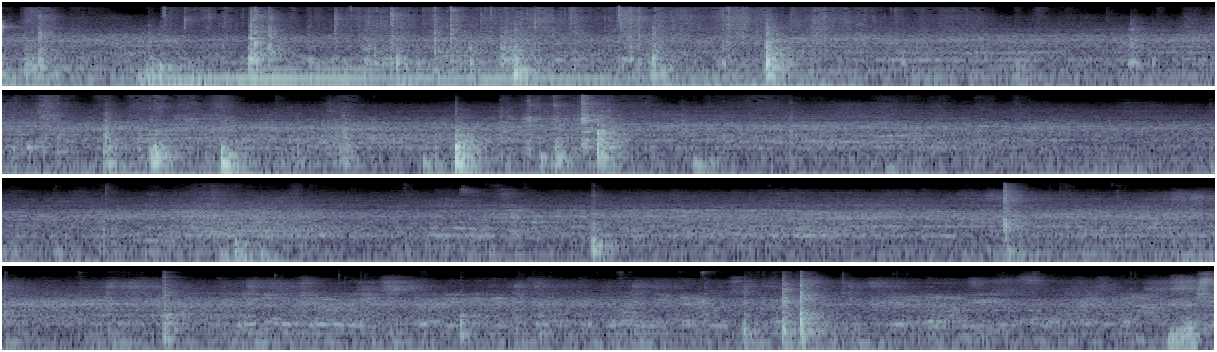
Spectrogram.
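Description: A utility knife slitting a cardboard trading-card box and the plastic wrap of a pack, then cards and packaging being handled: scattered taps, clicks and scrapes over a low background.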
